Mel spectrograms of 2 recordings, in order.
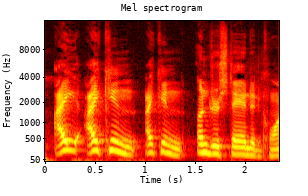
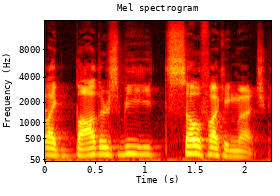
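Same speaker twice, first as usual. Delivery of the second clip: ordinary talk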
